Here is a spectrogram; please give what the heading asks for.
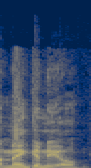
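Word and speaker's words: mangonel: Uh, manganil. It is going to be the um ballista is here and the manganel is directly opposite on the front of the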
